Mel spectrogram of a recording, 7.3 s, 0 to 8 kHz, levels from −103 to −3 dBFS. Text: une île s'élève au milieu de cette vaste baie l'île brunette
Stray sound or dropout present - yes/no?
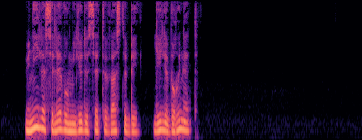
no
